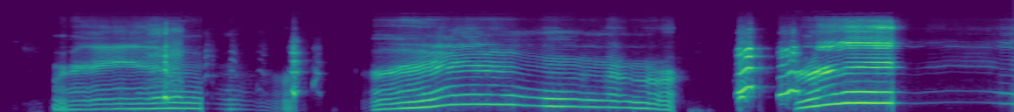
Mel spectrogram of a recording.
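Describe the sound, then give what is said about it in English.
A person imitates a cat in heat, producing several loud, drawn-out yowls that rise and fall in pitch, with brief pauses between the wavering cries. “Make the noise of a cat in heat.”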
